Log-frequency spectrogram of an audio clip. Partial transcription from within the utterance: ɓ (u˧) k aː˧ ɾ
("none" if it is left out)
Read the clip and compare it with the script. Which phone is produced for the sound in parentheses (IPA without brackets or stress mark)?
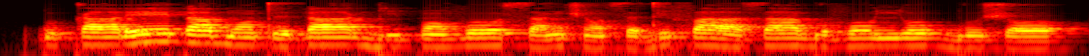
u˨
